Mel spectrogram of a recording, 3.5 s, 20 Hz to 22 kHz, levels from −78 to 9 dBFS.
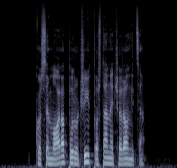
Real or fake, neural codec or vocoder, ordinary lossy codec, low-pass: fake; codec, 44.1 kHz, 3.4 kbps, Pupu-Codec; none; none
